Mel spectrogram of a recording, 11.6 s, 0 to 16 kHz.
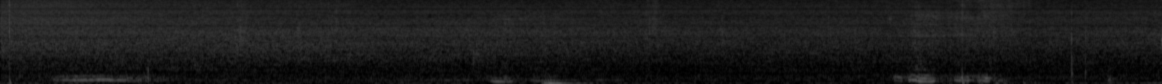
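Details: Sleeping 4-month-old brown Labrador puppy, described as snoring loudly: low, rough noises on breathing in, a few spaced irregularly over several seconds, over steady room hiss; snoring.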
